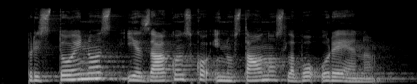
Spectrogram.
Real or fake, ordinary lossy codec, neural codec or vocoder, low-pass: real; none; none; 14.4 kHz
